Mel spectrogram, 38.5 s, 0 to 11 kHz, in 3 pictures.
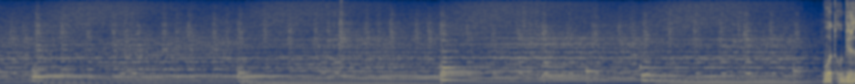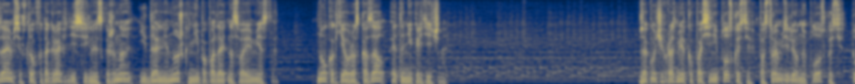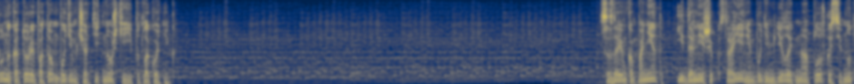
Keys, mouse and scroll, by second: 2.4 click, 3.6-4.5 typing, 4.8-6.6 scroll, 6.6-7.6 scroll, 7.6-8.4 scroll, 8.9-9.9 scroll, 11.3 click, 12.0-12.3 scroll, 14.6-16.4 scroll, 19.6 ctrl+я, 19.8 click, 20.5-22.3 scroll, 23.4 BackSpace, 25.6 click, 26.0-27.8 scroll, 32.4 click, 34.3 click, 35.2 click, 35.4 click, 35.6 click, 36.0 right click, 37.9 click.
